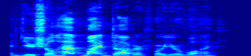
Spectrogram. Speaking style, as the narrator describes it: exclaimed the king

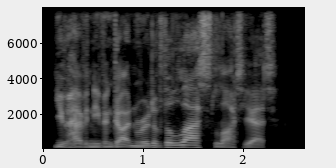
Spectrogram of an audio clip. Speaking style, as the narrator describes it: he said desperately

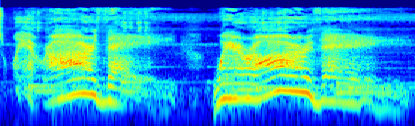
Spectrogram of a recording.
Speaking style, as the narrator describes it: the snake hissed

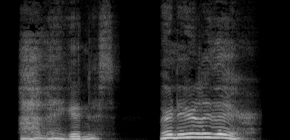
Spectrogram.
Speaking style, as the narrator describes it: panted the little wizard

